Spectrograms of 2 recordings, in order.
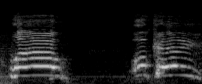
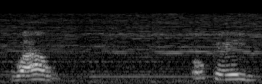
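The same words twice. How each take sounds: First: It is said in a happy tone. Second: It is said in a sad tone.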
